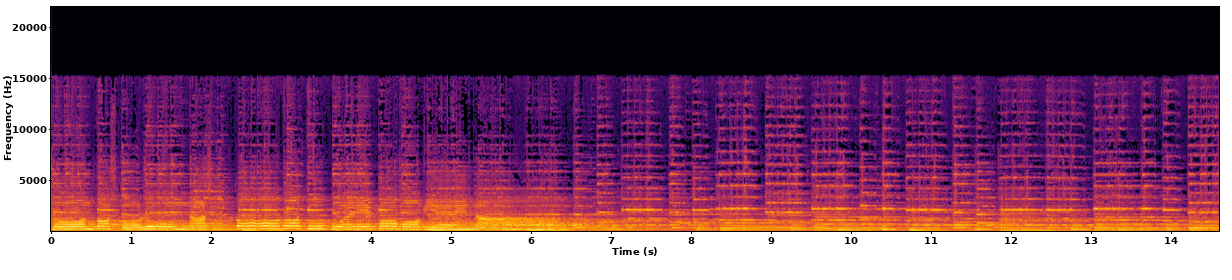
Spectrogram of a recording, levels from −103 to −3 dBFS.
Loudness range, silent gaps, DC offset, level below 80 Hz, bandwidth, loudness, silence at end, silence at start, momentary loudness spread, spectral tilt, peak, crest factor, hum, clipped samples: 7 LU; none; under 0.1%; -44 dBFS; 15.5 kHz; -17 LUFS; 0 s; 0 s; 9 LU; -6.5 dB/octave; -2 dBFS; 14 dB; none; under 0.1%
